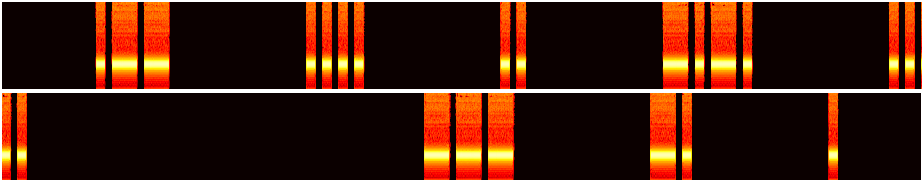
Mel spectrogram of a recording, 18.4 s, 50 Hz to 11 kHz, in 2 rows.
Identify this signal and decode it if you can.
Morse code, heard as a keyed tone, about 15 wpm, spaced as for 5 wpm, 1000 Hz. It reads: WHICH ONE
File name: qotdfiles / 5wpm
